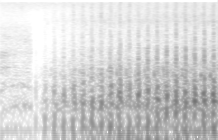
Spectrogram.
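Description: A corporate helicopter hovers overhead above a white medevac helicopter as the sun sets, its rotor blades thumping in a fast, steady chop that grows louder and fuller over a couple of seconds, with no voices.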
